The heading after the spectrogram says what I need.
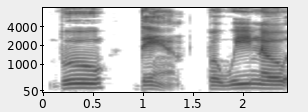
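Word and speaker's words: boudin: is buan is the authentically Cajun item is pronounced buan but we know it's an unusual word if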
